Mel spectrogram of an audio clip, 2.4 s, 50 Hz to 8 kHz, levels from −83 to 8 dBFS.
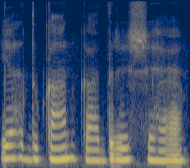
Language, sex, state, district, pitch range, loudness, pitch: Hindi, female, Jharkhand, Palamu, 190-215 Hz, -16 LUFS, 205 Hz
